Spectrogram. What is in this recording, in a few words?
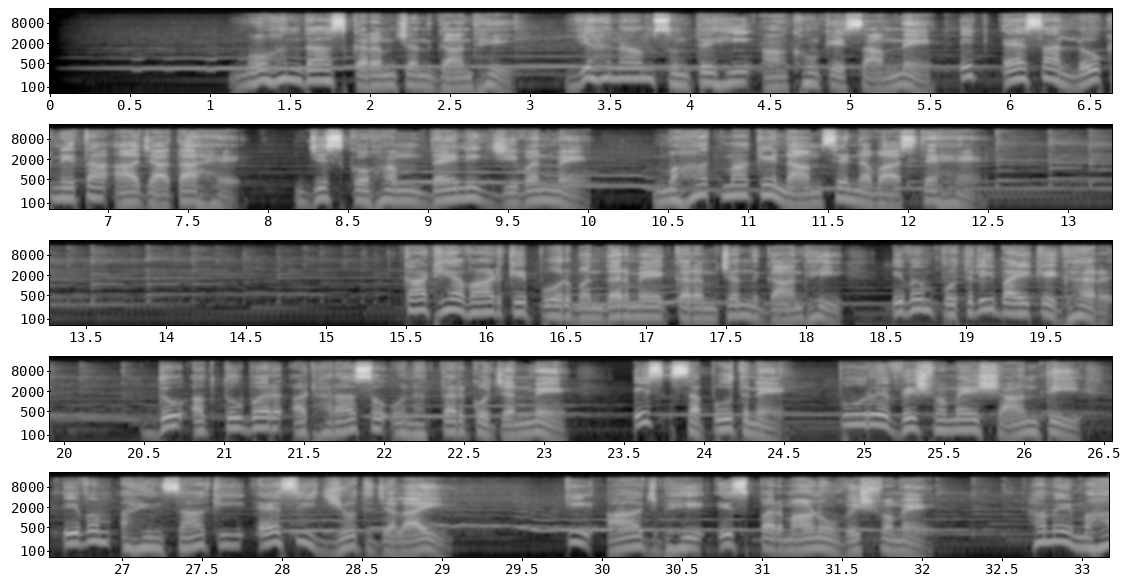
Hindi; for DD National; Gandhi ji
